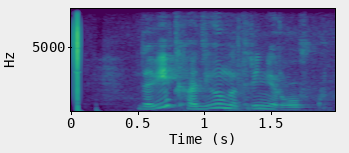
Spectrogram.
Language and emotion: Russian, neutral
